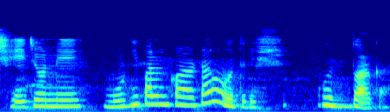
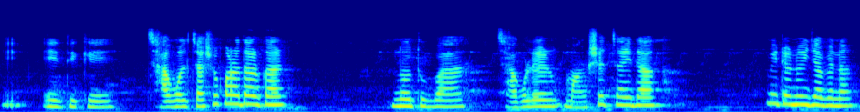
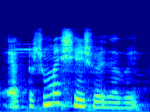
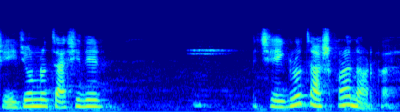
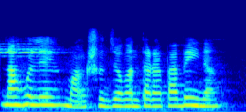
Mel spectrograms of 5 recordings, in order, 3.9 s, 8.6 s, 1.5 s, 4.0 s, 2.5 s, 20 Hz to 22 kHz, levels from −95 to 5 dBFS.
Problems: background sounds at intervals, background conversations at intervals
